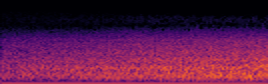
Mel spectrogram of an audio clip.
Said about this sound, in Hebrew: נשפך אל בריכת האמרלד, ויש פה הרבה הרבה יותר מים.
